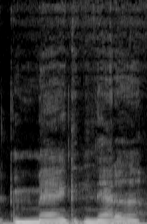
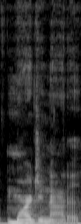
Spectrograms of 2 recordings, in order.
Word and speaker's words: marginata: is a bi-color by color goodness a bi-color magneta i never pronounced it marginata sorry marginata bi-color and it's called that because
